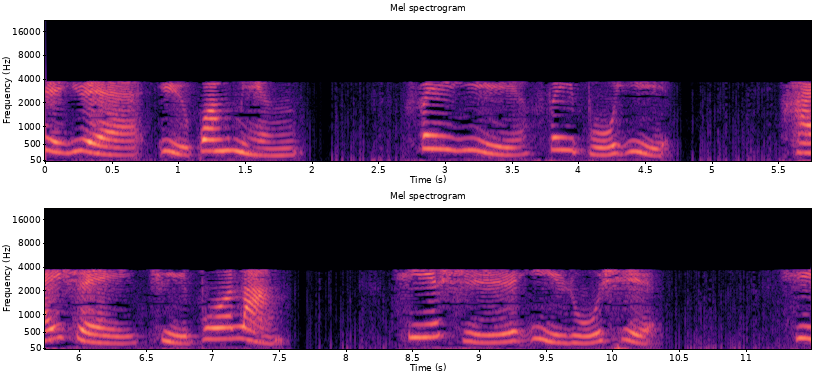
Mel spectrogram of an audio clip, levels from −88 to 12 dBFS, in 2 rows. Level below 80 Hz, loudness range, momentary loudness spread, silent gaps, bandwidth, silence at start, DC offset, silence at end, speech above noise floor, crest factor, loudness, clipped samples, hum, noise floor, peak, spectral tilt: -48 dBFS; 4 LU; 13 LU; none; 3.9 kHz; 0 s; under 0.1%; 0 s; 37 dB; 20 dB; -19 LUFS; under 0.1%; none; -56 dBFS; 0 dBFS; -8 dB/octave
